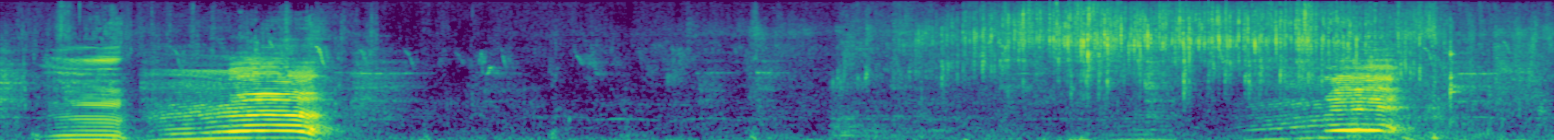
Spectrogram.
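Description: Cows give deep, drawn-out moos, a short one, then a longer one, and another after a quiet spell.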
